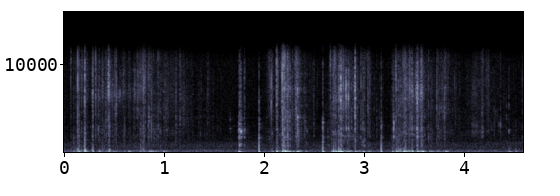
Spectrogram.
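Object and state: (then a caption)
Bar soap being carved. A flat metal blade repeatedly scrapes and carves thin shavings from a solid, palm-sized purple and pink bar of soap held in the hand. The strokes come as irregular bursts of dry, crackly scraping, with a soft low body and crisp bright edges. Brief quiet gaps fall between the strokes.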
